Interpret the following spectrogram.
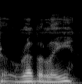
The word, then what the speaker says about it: reveille: As nobody pronounces this word à la française, as everybody calls it reveille, why not drop it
